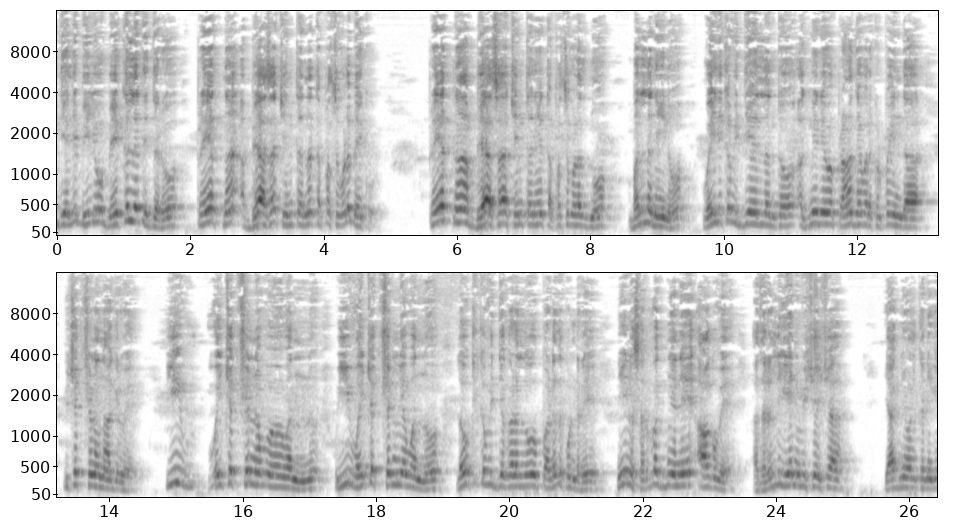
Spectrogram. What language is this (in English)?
Kannada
